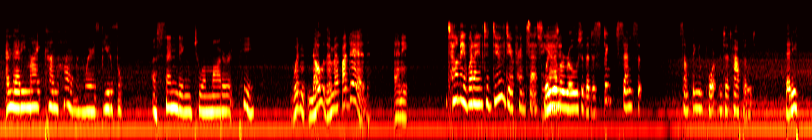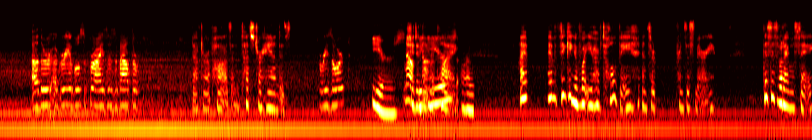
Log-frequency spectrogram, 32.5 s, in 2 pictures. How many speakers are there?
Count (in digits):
5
